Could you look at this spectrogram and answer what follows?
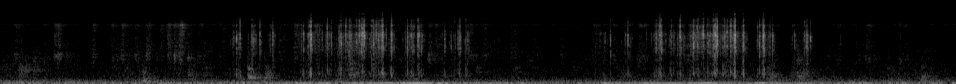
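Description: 3x3 speedcube being turned quickly by hand during a blindfolded solve: rapid runs of plastic clicks and rattles, densest in two flurries, about two and a half seconds in and again from about six to eight seconds in.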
